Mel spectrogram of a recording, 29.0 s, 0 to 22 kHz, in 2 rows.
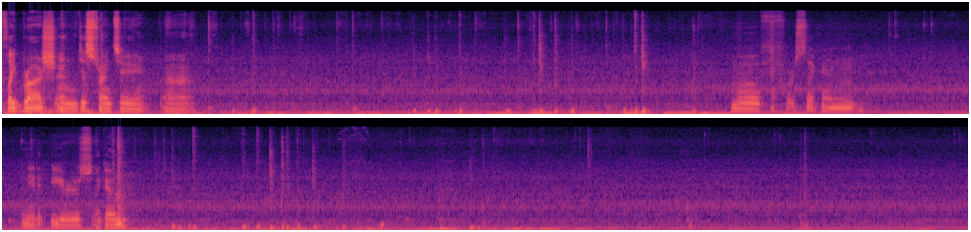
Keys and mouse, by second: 2.6 f, 8.1-17.2 drag, 17.3-20.0 middle drag, 20.6-24.7 drag, 21.5 f.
